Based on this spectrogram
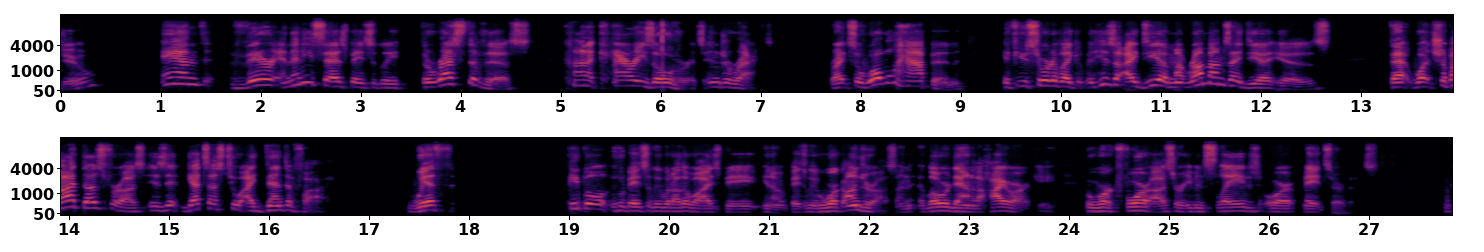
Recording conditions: video call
